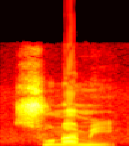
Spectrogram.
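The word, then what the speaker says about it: tsunami: the correctly spelling word সুনামি টি এস ইউ এন এম আই সুনামি সুনামি শব্দের টি একটা silent word আমরা যদি আমার যদি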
